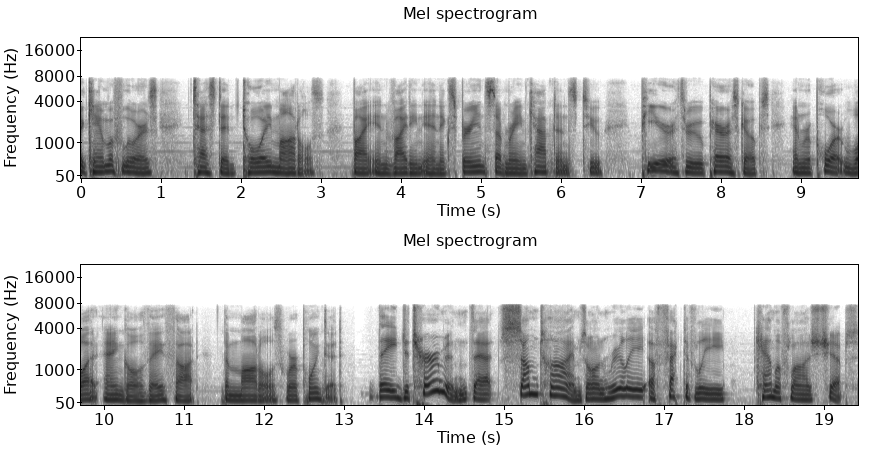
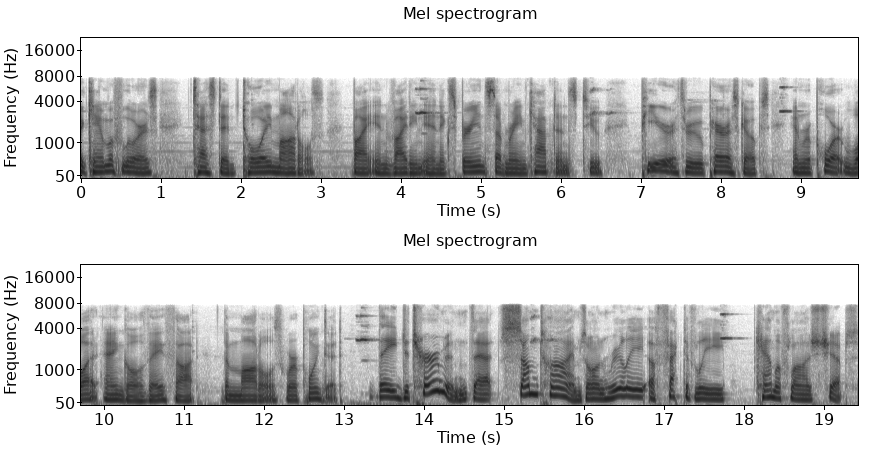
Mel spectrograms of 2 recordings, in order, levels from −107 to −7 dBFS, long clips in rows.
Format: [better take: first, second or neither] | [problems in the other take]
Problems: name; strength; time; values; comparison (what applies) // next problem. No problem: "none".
first | background sound (Screech); 20 dB below the speech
